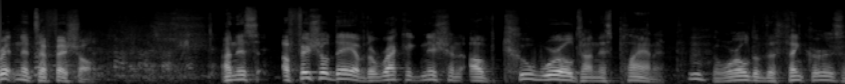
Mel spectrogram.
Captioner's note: laughter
